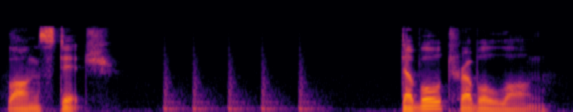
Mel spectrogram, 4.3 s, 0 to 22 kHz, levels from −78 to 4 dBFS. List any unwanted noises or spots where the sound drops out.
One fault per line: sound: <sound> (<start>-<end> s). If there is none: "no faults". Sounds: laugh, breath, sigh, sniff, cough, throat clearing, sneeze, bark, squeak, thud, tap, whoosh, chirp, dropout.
sound: thud (1.2-2.5 s)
